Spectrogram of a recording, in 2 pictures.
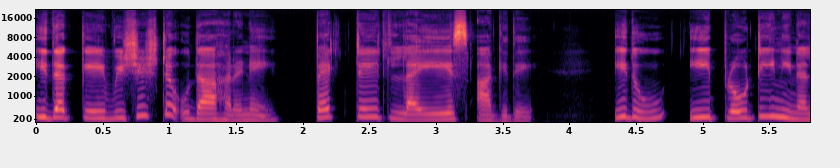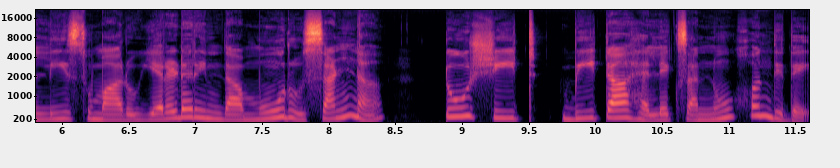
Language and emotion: Kannada, neutral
